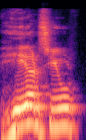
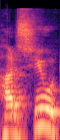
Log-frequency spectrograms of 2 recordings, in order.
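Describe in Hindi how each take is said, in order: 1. यह दो शब्द hair suit जैसा सुनाई देता है। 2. यह एक शब्द hirsute की तरह बोला जाता है। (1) "हेयर स्यूट ना समझिए इसको" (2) "हर्स्यूट है वर्ड"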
